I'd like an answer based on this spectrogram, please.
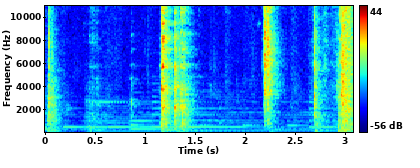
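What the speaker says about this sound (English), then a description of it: "Now I'm putting back into the rice into the saucepan" Boiled rice tipped back into a saucepan in a kitchen, giving a few separate metallic clinks and thunks of spoon or pot against the pan, spaced out with quiet gaps between.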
